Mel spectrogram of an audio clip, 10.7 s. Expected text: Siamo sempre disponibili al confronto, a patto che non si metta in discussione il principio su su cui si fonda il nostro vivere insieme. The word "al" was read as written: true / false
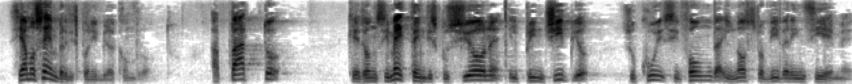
true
